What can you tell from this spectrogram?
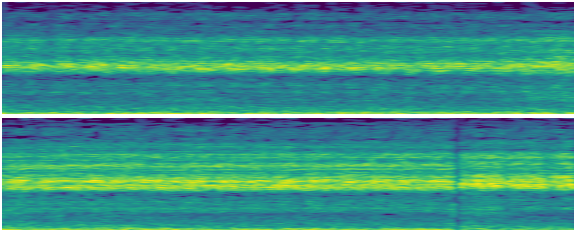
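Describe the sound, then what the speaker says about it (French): Cicadas singing around a hillside campsite where tents are pitched, a steady, continuous high buzzing drone that fills the whole stretch at moderate, even loudness. "avec le chant des cigales"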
